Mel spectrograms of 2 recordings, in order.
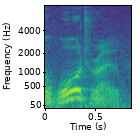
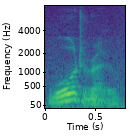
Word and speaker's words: wardrobe: in it but no it's pronounced War because something strange happens with the w which brings us on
